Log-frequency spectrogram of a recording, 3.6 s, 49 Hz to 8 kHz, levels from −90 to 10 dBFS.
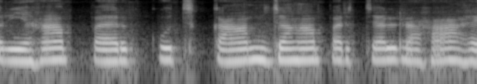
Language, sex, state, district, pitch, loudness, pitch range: Hindi, female, Haryana, Rohtak, 210 Hz, -16 LUFS, 200-215 Hz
